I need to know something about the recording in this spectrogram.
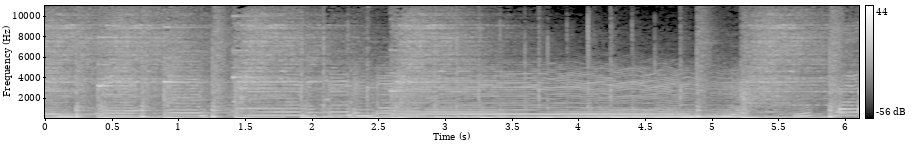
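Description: Live dangdut band playing an instrumental passage: a steady drum beat with bass, keyboard and electric guitar, and a long held lead note with a slight vibrato in the middle.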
